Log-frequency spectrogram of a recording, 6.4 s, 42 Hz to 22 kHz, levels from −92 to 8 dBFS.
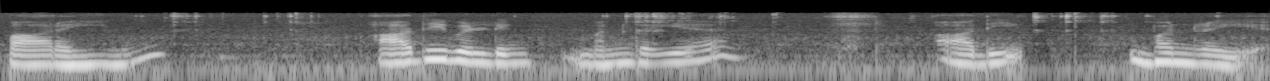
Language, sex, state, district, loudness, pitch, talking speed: Hindi, female, Haryana, Jhajjar, -16 LUFS, 155 Hz, 115 wpm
